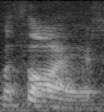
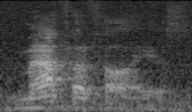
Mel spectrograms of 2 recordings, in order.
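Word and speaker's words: Mattathias: has a father named matathias it's not Mias it's matathias I don't know why they put the extra syllable in it his father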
